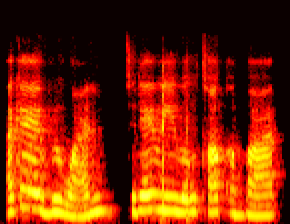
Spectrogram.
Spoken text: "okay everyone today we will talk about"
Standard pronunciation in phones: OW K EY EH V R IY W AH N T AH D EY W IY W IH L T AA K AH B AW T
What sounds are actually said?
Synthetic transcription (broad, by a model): OW K EY EH V R IY W AH N T AH D EY W IY W IH L T AA K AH B AW T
